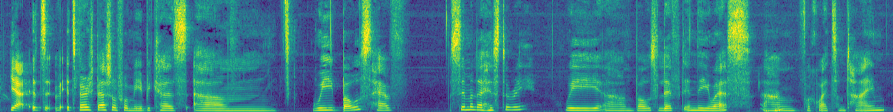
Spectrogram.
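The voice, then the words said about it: Slight German accent. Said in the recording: “we're both German, so a little German accents. ... you can hear it my accent.”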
